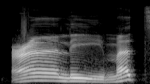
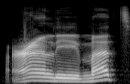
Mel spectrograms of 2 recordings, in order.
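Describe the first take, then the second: The two takes are said the same way.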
